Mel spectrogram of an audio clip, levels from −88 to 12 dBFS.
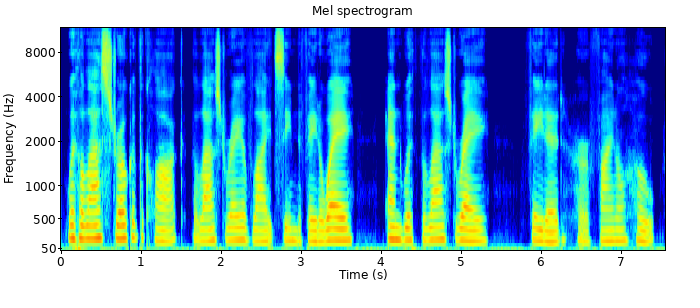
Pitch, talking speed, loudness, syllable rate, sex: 175 Hz, 200 wpm, -19 LUFS, 4.8 syllables/s, female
